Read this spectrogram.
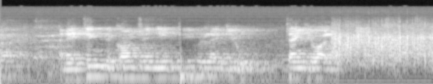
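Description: An elderly man speaks calmly into a microphone, heard through a loudspeaker in an echoing hall.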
